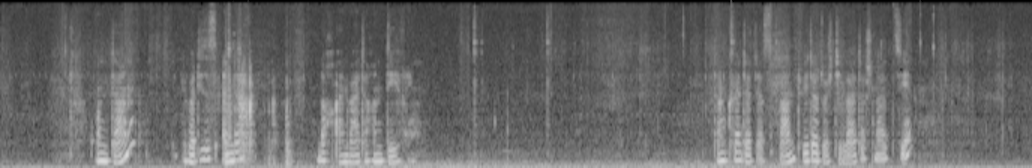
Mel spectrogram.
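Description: A fabric strap rustles.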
